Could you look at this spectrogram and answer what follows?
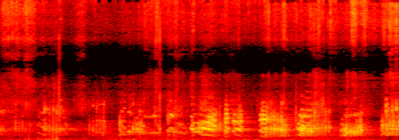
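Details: Wild turkeys flocking up after a snowstorm, establishing their pecking order after months apart; rapid gobbling bursts repeated through the clip, overlapping from several birds, with low wind rumble beneath.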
